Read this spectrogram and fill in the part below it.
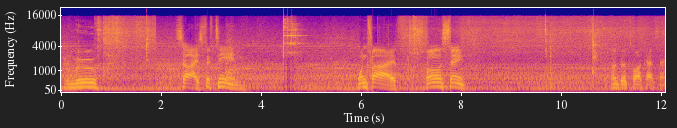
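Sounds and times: workshop background hum: 0:00.0 - 0:12.0.

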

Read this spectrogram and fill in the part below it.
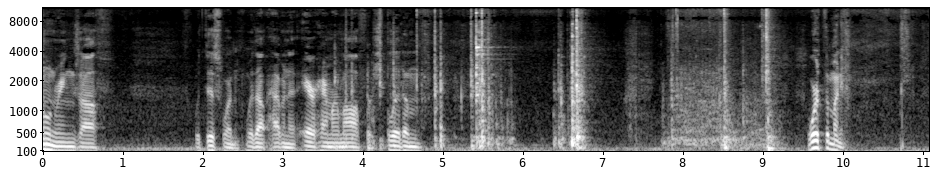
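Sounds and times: tool box drawer rolling shut: 0:07.7 - 0:09.3.

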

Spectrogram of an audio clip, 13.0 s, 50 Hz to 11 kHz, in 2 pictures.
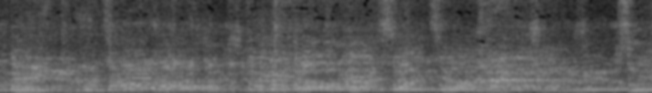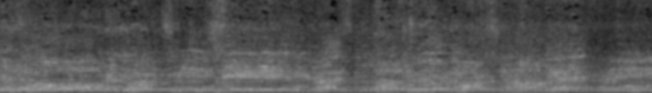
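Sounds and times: crowd singing in chorus: 0:00.0 - 0:13.0
organ sustained chords: 0:00.0 - 0:13.0.

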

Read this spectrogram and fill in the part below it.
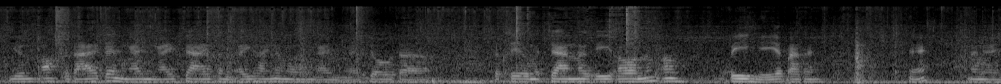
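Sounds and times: paper and plastic rustling: 0:00.0 - 0:10.0.

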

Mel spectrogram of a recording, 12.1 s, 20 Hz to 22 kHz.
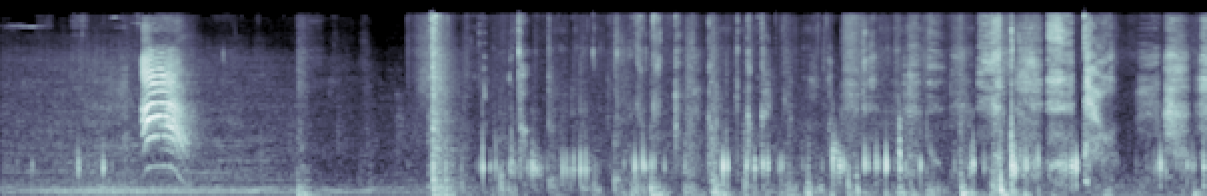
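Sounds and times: breathy huffs: 0:07.7 - 0:12.0.

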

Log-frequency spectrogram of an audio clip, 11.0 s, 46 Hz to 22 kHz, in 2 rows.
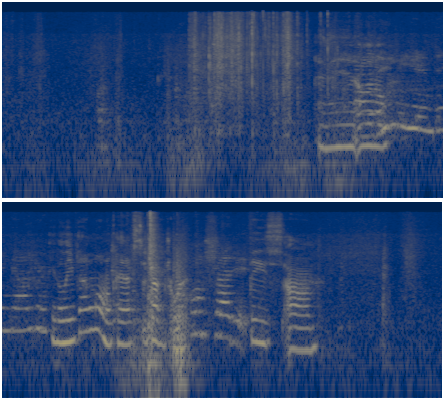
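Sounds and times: packaging crinkling and rustling: 0:02.1 - 0:04.4.

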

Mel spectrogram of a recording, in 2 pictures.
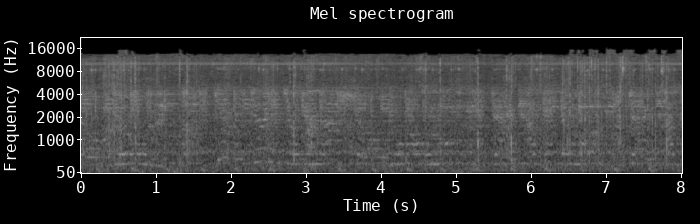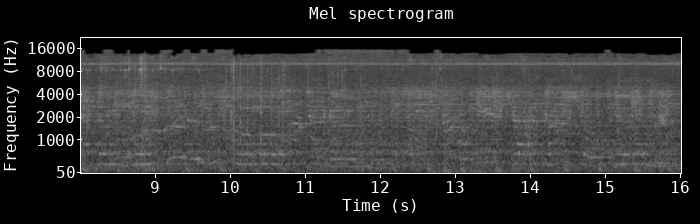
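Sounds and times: horse hoofbeats on soft dirt: 0:00.0 - 0:16.0
music from a radio: 0:00.0 - 0:16.0.

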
